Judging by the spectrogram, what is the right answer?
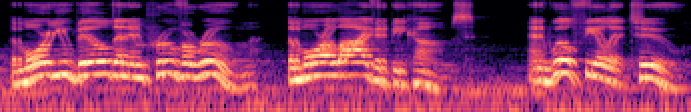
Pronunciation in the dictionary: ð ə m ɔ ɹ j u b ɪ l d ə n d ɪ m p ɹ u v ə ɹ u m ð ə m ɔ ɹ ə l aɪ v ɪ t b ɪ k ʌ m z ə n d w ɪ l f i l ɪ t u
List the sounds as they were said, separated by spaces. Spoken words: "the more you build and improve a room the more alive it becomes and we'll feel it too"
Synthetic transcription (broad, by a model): ð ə m ɔ ɹ j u b ɪ l d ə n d ɪ m p ɹ u v ə ɹ u m ð ə m ɔ ɹ ə l aɪ v ɪ t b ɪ k ʌ m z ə n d w ɪ l f i l ɪ t u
